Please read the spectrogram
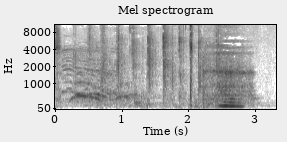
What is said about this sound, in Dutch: Ja, daar mag je best voor klappen hoor. Ik vind dat niet erg.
